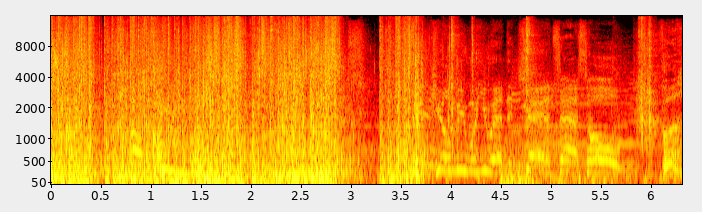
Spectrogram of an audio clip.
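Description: Gunfire from a Thompson-like gun in the Mafia III video game, a dense volley of rapid shots for about three seconds, followed by scattered bursts and clatter under faint game sounds.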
